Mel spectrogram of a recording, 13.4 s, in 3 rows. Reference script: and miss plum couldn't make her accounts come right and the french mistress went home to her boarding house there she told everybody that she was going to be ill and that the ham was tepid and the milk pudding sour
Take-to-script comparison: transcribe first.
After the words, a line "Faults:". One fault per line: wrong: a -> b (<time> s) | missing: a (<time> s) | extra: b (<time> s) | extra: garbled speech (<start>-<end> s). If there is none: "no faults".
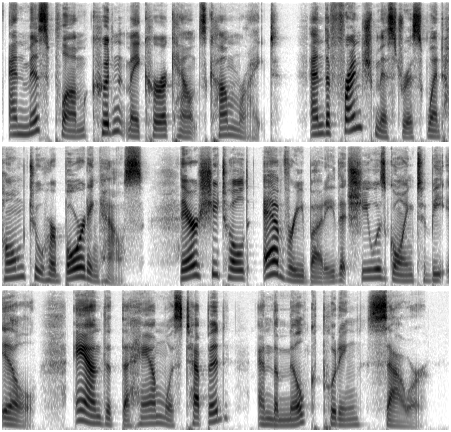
and miss plum couldn't make her accounts come right and the french mistress went home to her boarding house there she told everybody that she was going to be ill and that the ham was tepid and the milk pudding sour
Faults:
no faults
